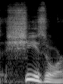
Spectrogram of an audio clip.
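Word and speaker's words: Xizor: We were called him Prince Shizor, right? That's how I've always understood it to be pronounced.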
